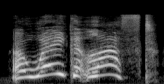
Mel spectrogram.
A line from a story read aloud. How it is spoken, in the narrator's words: Mum laughed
